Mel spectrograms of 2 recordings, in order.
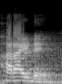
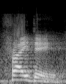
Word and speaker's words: Friday: मतलब होता है तलना, इट्स नॉट फ्राइडे, इट्स फ्राइडे। जब हम फ्राइडे बोलेंगे तो हमारा लिप्स जो होगा वो कहाँ टच करेगा, इट विल टच, जो लोअर लिप है अपर टिप को टच करेगा, बोलेंगे फ्राइडे, फ्राइडे।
